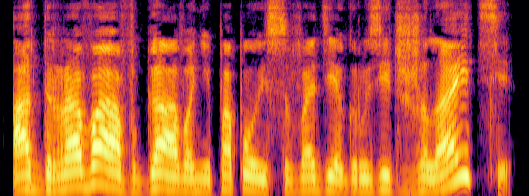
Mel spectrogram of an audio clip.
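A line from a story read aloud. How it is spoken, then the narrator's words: Hissing close to ear. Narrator (Russian): Прошипел он почти над его ухом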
